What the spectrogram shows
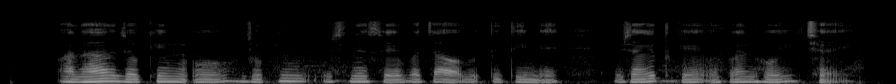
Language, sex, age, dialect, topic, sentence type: Maithili, male, 25-30, Eastern / Thethi, banking, statement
